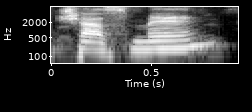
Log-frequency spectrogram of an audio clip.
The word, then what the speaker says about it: Jasmin: uh jasmine and my name is is actually pronounced jasmine and i'm very happy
